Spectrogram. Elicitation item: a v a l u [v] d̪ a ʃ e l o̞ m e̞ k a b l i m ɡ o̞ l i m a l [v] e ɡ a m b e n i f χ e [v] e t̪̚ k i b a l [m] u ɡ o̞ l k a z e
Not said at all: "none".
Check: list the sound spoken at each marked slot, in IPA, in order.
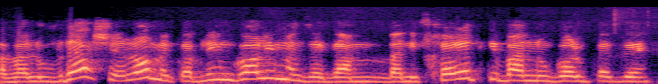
v, z, ʁ, n

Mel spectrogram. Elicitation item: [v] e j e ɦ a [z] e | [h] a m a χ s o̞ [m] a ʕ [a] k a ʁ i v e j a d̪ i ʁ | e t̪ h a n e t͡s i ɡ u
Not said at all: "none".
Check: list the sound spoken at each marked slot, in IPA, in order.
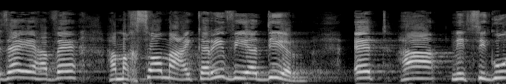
z, v, h, m, i

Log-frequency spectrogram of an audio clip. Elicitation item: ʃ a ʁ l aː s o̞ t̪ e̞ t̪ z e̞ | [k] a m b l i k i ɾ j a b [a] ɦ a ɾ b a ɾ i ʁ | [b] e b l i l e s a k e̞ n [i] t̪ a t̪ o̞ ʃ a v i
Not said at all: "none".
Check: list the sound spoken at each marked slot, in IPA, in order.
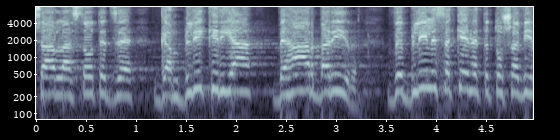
ɡ, e, v, e

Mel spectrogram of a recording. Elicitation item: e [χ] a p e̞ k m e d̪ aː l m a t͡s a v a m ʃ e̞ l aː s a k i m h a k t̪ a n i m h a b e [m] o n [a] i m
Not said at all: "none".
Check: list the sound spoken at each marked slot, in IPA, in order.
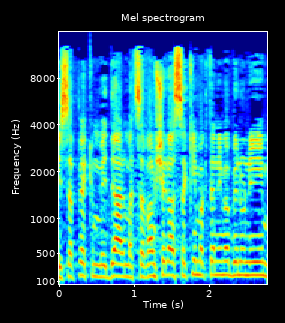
s, n, i

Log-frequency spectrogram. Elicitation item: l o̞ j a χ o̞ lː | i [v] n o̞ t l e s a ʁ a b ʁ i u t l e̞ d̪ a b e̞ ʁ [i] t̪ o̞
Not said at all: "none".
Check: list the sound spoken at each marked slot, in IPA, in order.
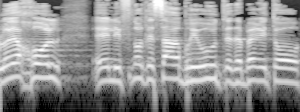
f, i

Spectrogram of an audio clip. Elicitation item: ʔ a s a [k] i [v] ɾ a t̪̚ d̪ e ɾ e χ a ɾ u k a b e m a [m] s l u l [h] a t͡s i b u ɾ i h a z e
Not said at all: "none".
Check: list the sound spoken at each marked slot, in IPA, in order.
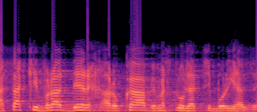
k, v, none, h

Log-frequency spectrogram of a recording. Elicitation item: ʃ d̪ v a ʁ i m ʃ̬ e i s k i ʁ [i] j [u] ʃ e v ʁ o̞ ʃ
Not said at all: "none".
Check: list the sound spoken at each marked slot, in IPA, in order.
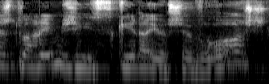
a, o

